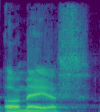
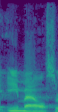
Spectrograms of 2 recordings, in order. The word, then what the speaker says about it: Emmaus: I actually had a neighbor walking by my house yesterday and said, "How do you pronounce that?" I said, "Emmaus." I said, "You know, so many people say Emmaus or Emos." He goes, "Yeah, I was saying Emos."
